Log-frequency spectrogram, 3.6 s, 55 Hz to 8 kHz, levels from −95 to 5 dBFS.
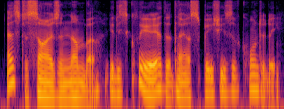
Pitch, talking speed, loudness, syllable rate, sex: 110 Hz, 235 wpm, -18 LUFS, 5.7 syllables/s, male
